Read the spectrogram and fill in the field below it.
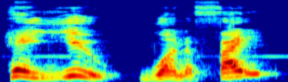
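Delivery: high, loud cocky taunt; grouchy ladybug challenge. Acted. Grouchy ladybug challenging a yellow jacket, high and loud. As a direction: call out a fight, brash.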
